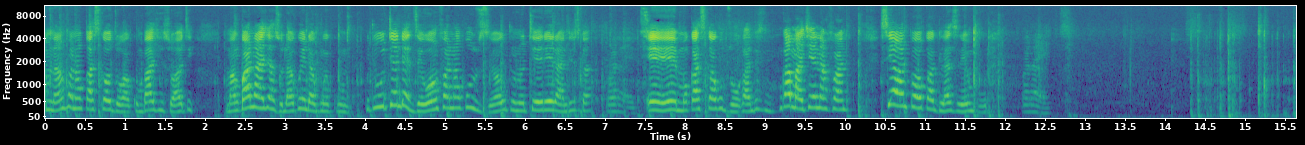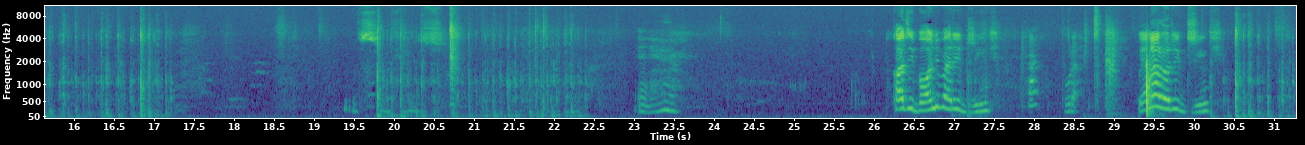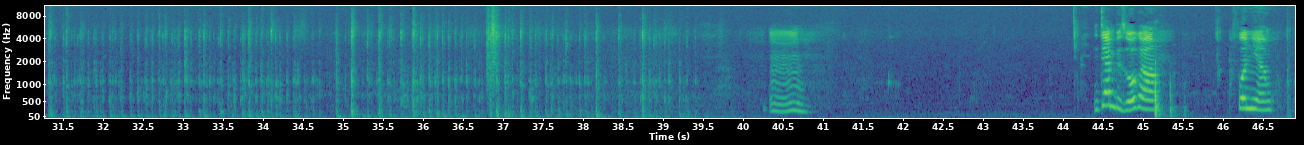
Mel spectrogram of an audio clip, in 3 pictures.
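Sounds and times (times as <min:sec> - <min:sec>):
laptop keyboard typing: 0:00.0 - 0:09.0, 0:09.7 - 0:12.0, 0:14.2 - 0:17.3, 0:19.7 - 0:22.5, 0:27.0 - 0:27.5, 0:29.4 - 0:39.6, 0:46.6 - 0:46.9.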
